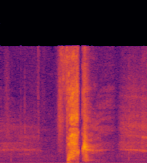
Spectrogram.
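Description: A man curses loudly.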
